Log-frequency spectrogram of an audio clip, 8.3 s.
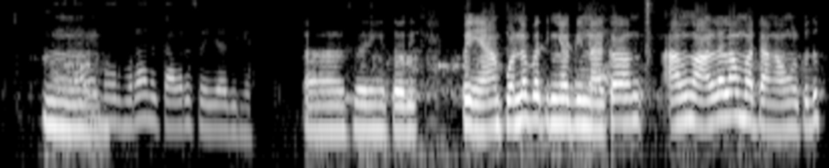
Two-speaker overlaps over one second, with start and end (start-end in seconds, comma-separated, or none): none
